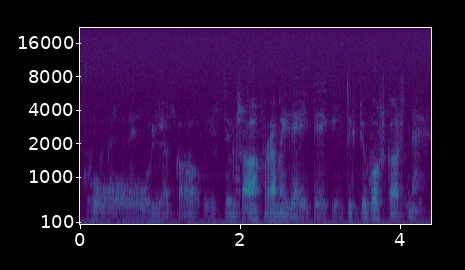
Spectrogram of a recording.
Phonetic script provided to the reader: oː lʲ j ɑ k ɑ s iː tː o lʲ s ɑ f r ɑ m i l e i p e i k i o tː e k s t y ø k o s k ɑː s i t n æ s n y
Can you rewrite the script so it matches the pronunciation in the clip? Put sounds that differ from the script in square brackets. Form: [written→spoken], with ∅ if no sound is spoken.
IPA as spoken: oː lʲ j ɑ k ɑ s [iː→i] tː o lʲ s ɑ f r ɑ m i l e i p e [i→æ] k i o tː e k s t y ø k o s k ɑː s i t n æ [s→h] n y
